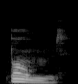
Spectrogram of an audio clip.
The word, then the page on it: bombed: Australian English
